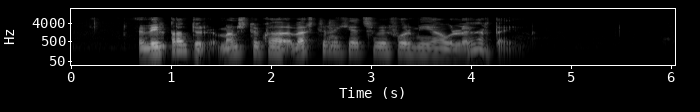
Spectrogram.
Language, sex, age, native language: Icelandic, male, 30-39, Icelandic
